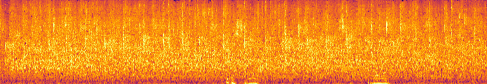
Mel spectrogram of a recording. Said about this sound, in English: And I think we ought to give them applause.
